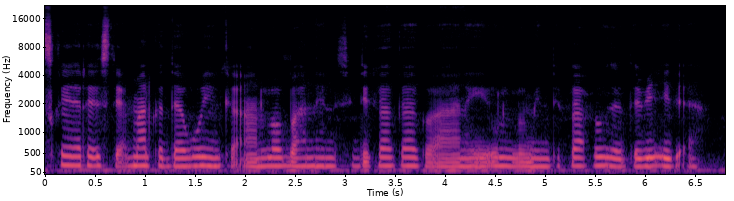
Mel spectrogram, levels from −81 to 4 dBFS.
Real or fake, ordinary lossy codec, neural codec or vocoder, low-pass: fake; none; vocoder, 44.1 kHz, 128 mel bands every 512 samples, BigVGAN v2; none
